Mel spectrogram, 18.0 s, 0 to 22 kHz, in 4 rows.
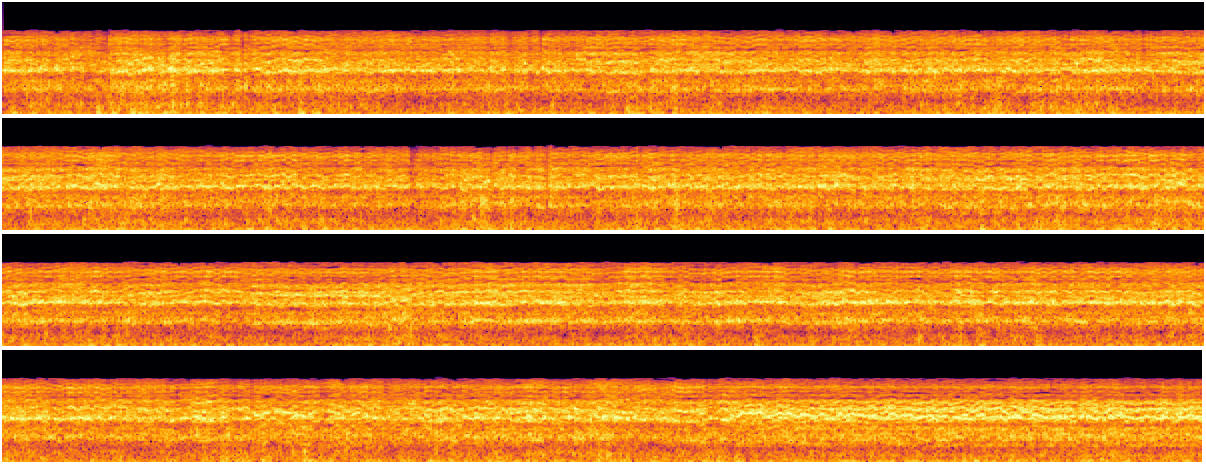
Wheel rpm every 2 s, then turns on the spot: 230, 230, 230, 230, 230, 220, 230, 220, 210.
none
